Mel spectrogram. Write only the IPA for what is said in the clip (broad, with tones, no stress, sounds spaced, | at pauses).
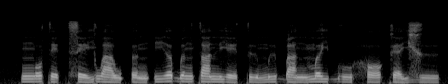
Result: ŋ o˧˥ t̪ e˨˩ t̚ s e˨˩˦ j w a˨˩ w ʔ ə˨˩˨ ŋ ʔ i˧˥ ə̯ ɓ ə˧ ŋ t̪ a˧ n j e˨˩˨ t̪ ɨ˨˩ m ɨ˧˥ ɓ a˧ n m ə˧ j ɓ u˨˩ h ɔ˨˩˦ k ɛ˨˩˨ j ɣ ɨ˨˩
